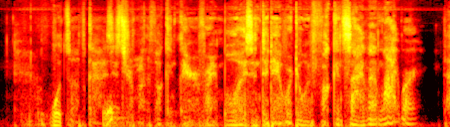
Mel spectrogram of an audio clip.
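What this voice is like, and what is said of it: Whispering. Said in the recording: “you're whispering. Yes, that's why I'm whispering.”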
